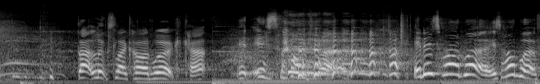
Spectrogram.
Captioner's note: laughing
